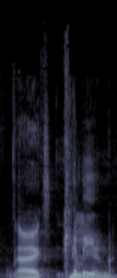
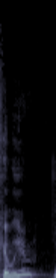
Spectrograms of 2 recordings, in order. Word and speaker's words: Cillian: I don't know how to say his name. – Cillian. – Is it Cillian? – Yeah.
